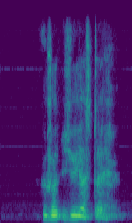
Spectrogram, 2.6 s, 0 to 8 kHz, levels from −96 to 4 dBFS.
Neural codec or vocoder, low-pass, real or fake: vocoder, 22.05 kHz, 80 mel bands, HiFi-GAN; 7.2 kHz; fake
